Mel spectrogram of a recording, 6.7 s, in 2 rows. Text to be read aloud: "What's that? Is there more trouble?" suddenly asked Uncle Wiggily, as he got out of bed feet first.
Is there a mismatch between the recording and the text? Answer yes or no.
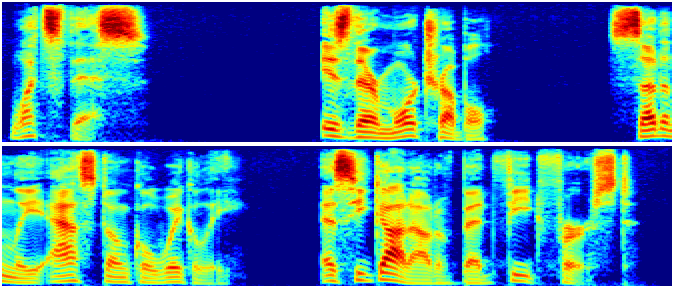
yes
